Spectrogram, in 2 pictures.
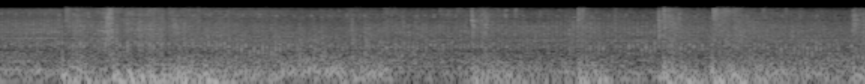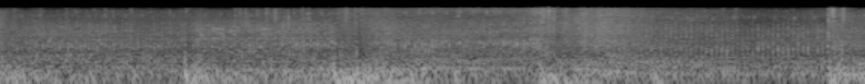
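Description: Helicopter rotor and engine drone from the War Thunder video game, a steady dense mechanical whir that holds for the whole stretch with faint ratcheting clicks, loud and close.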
